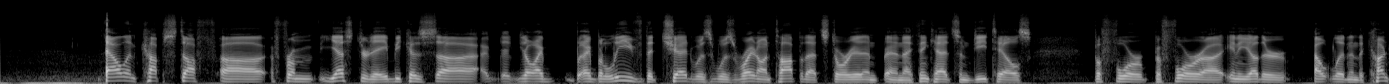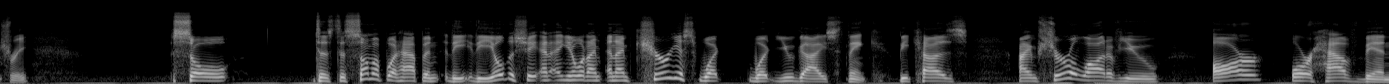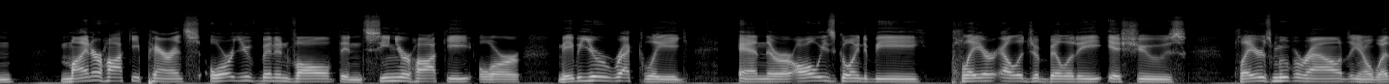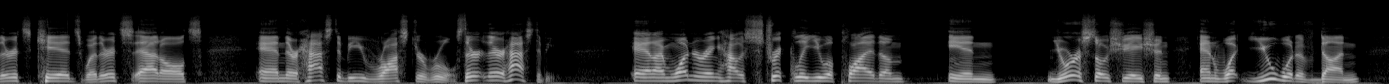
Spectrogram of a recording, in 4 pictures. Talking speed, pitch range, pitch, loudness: 150 wpm, 125-165 Hz, 140 Hz, -24 LUFS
